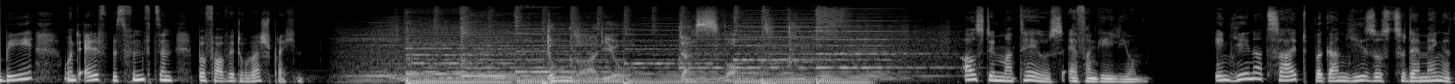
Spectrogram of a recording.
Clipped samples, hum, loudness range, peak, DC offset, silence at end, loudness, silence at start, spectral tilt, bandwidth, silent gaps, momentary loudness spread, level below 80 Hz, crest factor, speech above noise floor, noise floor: under 0.1%; none; 3 LU; -6 dBFS; under 0.1%; 0.05 s; -23 LUFS; 0 s; -5.5 dB/octave; 17 kHz; 11.80-11.89 s; 12 LU; -38 dBFS; 16 dB; 20 dB; -42 dBFS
